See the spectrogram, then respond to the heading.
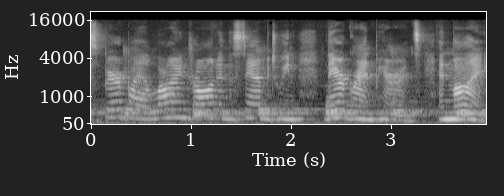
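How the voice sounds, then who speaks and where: With an American accent, a woman speaks at a moderate pace amid noticeable background noise and audible room echo. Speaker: spoken word poet. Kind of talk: spoken word performance.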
